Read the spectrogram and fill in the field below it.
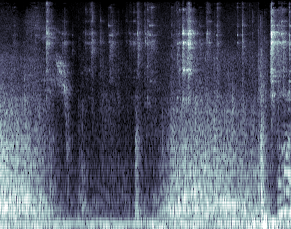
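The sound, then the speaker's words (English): Dogs are let back in, their collar tags jingling in bright metallic bursts amid soft scuffling and movement, with a sharper clink near the end. “I'm letting the dogs back in, guys. You're going to hear some jingling and some rampaging.”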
